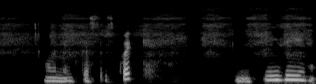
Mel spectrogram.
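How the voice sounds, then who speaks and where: A soft-spoken woman talks at a moderate pace with ordinary pitch variation. The sound is dry and close, with no echo. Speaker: crafting video maker. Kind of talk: craft tutorial.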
